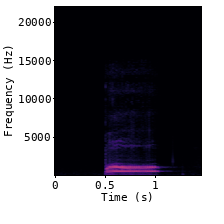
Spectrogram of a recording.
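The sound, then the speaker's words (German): A single soft, rolling call of a European bee-eater, a short purring trill lasting about half a second, heard clearly and alone with a faint click afterward. “Er ist sehr ruffreudig und besitzt einen rollenden, weichen Püttruf.”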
